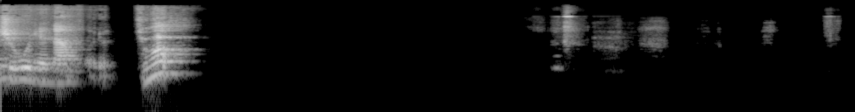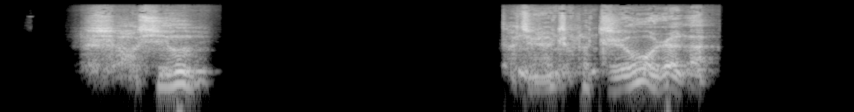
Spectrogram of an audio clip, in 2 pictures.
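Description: A middle-aged man exclaims in surprise and speaks with distress, close by.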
